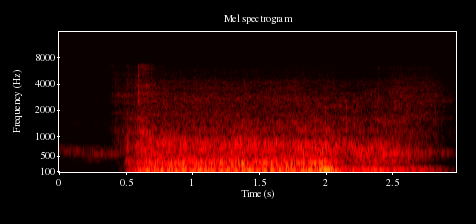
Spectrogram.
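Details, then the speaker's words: 14 kg twin-tub washing machine after gearbox repair for rough noise and weak wash rotation; wash drive now churns steadily with a low hum, no knocking or grinding, and the pulsator holds up under hand braking; normal wash agitation. "hai oke dan suaranya sudah halus Ya teman-teman sudah halus"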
